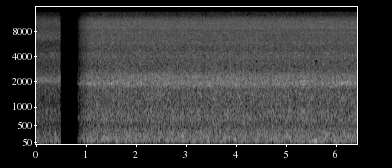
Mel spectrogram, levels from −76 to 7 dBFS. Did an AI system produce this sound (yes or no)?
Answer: yes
